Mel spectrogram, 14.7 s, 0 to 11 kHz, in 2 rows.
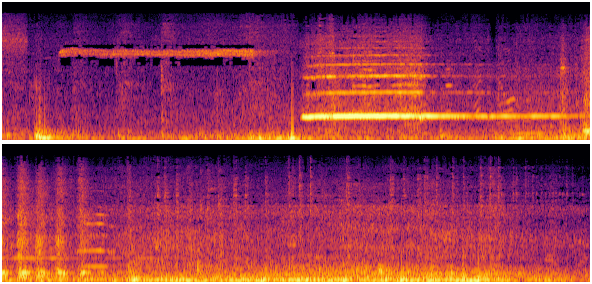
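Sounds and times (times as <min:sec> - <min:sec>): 
passenger train pulling away from a station: 0:00.0 - 0:14.6
train wheels clattering on rails: 0:00.3 - 0:14.6
station attendant's hand whistle blowing: 0:00.7 - 0:07.4
metallic squeals: 0:03.8 - 0:08.8.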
